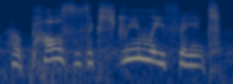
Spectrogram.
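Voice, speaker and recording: A woman playing a chatty, excitable young girl healer in a video game, kind and self-assured. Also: a little high, unhurried. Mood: flustered. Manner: exclamatory, flustered, chatty.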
